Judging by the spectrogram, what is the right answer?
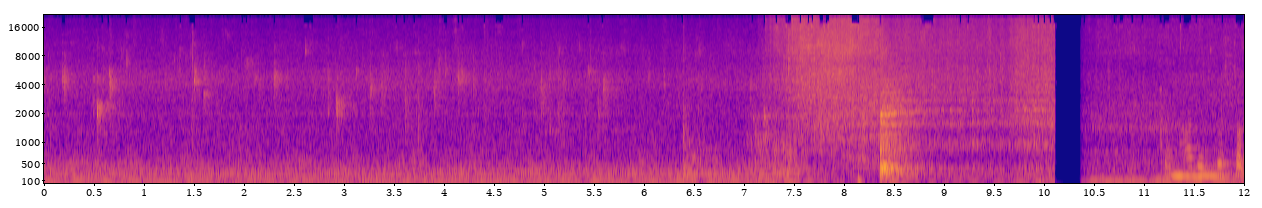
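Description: Eggplant sizzles in oil in a pan on a home stove, a steady low fry with soft stirring scrapes that briefly turn into a louder hiss before cutting out and resuming.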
